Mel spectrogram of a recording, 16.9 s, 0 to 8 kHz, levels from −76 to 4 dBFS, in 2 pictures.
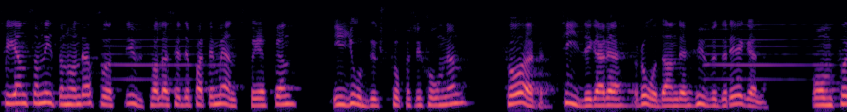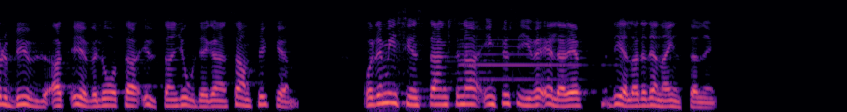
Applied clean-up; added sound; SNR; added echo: classical method spectral subtraction.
